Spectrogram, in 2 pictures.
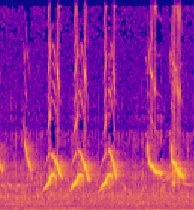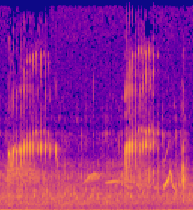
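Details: White-rumped shama training song for caged birds, tembakan material: three loud rising slurred whistles, two falling ones, then short fluttering high trills and scattered chips.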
